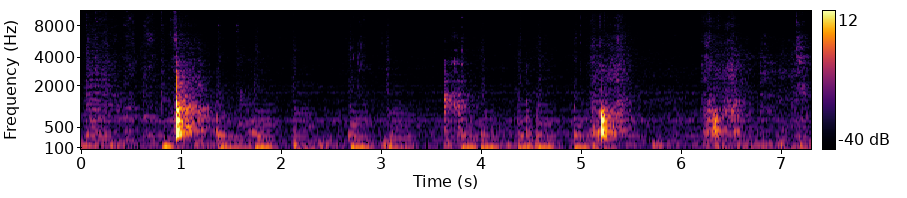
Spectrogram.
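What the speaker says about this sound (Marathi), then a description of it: "टमॅटोज आमकां बारीक कातरूंक जाय." Tomatoes being finely chopped on a board while cooking Goan patal bhaji, with a few sharp knife strikes standing out over a steady low kitchen clatter. No voices are heard.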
